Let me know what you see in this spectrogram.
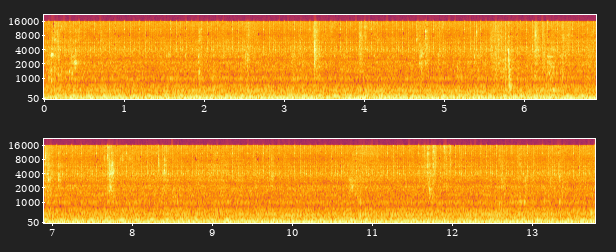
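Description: A vehicle engine idling with a steady low hum, heard from inside the cab, with scattered small clicks of chewing over it.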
